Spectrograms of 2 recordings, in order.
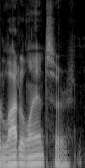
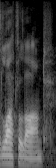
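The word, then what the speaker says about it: L'Atalante: Is it L'Adolante or L'Adolante? – I think it's L'Adolante. – L'Adolante, okay. – The A's in French are very right.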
